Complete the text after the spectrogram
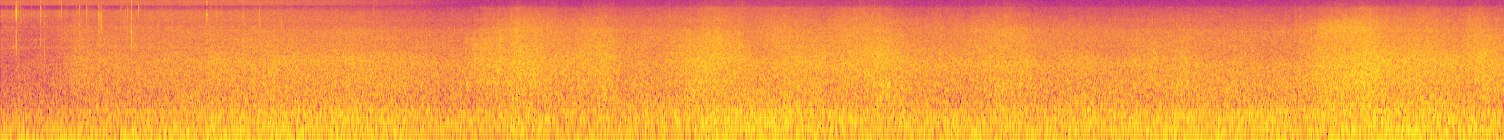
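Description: Waves wash onto a beach in slow, repeated surges.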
